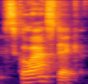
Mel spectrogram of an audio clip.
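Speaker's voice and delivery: usual speaking voice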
